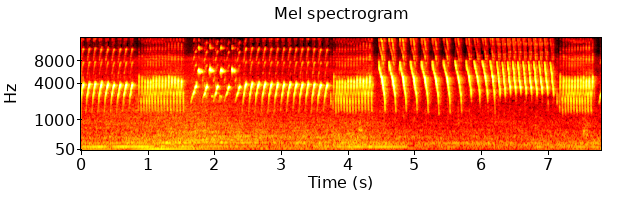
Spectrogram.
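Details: Singing canary for training: alternating buzzy trills and ringing repeated notes, then a long run of quick descending chirps, with faint low hum beneath.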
